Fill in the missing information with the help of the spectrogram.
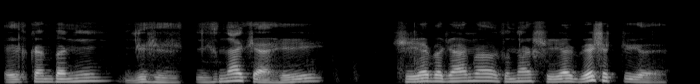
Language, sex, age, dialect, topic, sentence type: Hindi, male, 60-100, Kanauji Braj Bhasha, banking, statement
